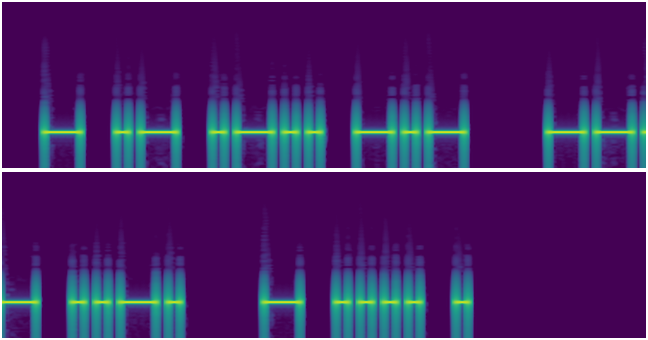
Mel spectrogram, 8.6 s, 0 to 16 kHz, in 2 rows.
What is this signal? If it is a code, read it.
Morse code, heard as a keyed tone, about 15 wpm, 700 Hz. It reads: TALK OF THE
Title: Sets of 5 Words 15wpm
